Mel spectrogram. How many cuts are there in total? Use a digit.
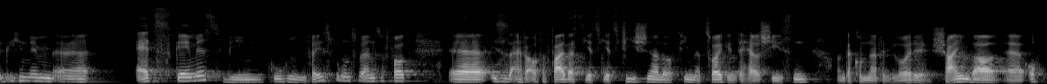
1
